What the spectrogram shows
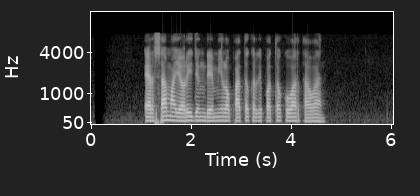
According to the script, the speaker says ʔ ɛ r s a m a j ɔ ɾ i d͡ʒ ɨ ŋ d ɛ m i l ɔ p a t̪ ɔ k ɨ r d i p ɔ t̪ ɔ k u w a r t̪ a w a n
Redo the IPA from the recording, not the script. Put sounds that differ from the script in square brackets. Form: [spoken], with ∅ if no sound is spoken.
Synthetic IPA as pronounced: ʔ ɛ r s a m a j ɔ ɾ i d͡ʒ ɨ ŋ d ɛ m i l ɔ p a t̪ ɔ k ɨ r d i p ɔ t̪ ɔ k u w a r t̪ a w a n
